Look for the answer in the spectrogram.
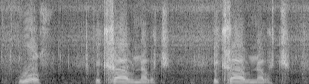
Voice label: "ikxaavnamich", Karuk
